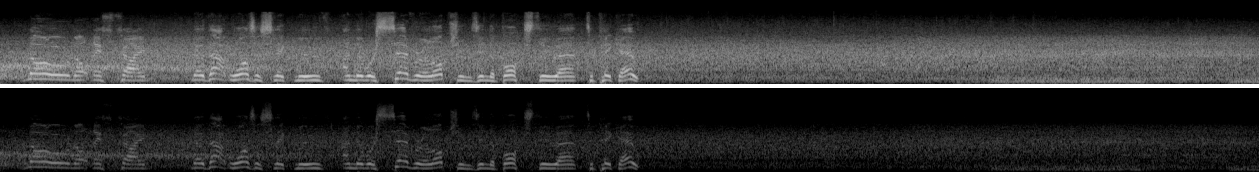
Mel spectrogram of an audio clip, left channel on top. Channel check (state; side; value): quieter; right; 22.7 dB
